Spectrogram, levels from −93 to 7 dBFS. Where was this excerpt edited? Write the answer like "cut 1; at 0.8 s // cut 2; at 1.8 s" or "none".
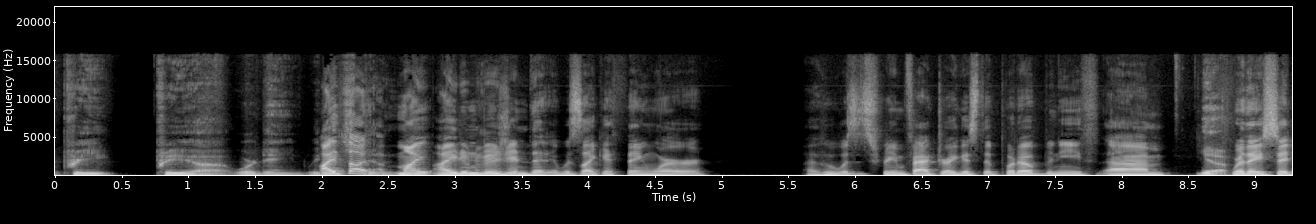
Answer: cut 1; at 2.8 s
